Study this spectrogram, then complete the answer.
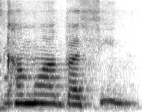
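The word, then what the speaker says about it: Kamla Bhasin: uh put back a stereotype I would say kamla bashin is that how you say it or yeah it's it's Kamala Basim okay uh I would choose Kamala Basim because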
